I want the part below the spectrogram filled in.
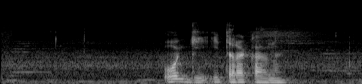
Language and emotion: Russian, neutral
